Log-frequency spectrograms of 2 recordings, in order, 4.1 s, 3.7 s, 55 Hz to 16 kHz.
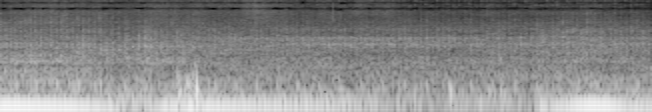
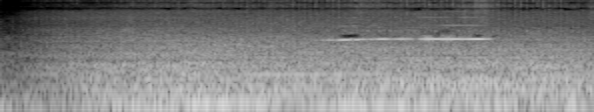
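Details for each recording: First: Toyota Avensis T270 D4D diesel after sorting the brake anti-rattle clips that caused squeaking: steady low diesel rumble with no squeal or scrape; the brakes are now quiet. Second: Toyota Avensis T270 D4D slowing: thin high steady brake squeal rising about a second over low rumble; caused by the anti-rattle clips, bearings ruled out.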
